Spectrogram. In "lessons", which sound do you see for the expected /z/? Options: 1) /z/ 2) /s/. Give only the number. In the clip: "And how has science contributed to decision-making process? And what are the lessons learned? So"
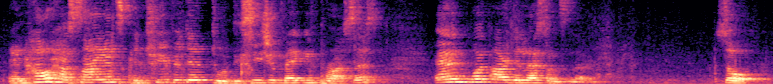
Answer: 2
